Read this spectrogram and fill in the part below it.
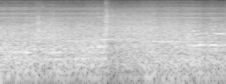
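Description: A hockey stick cracks against a puck.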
